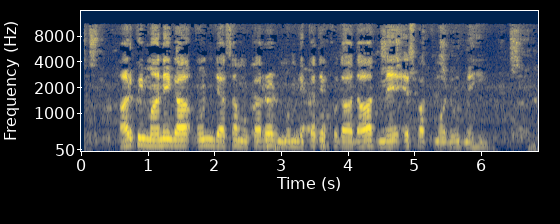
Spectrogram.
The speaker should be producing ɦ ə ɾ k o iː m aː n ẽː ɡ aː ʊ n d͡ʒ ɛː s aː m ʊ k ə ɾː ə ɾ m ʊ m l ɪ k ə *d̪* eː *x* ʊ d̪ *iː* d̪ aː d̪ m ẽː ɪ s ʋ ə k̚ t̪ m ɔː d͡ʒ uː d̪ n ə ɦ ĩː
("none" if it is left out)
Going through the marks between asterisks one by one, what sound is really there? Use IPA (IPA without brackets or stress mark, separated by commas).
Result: t̪, x, aː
